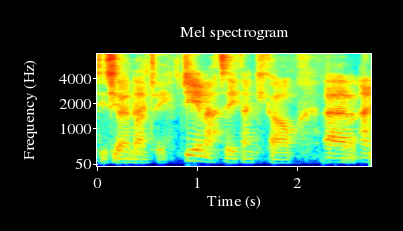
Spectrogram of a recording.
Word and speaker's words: Giamatti: I can't pronounce his surname. Giamatti, thank you, Carl.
